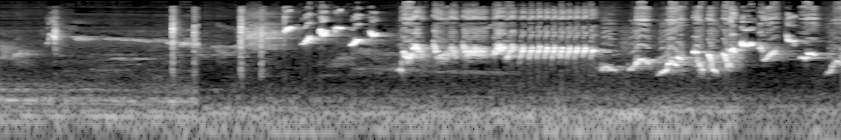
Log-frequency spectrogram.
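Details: Wild magpie-robin opening with a few sharp whistles and clicks, then launching into an energetic song of rapid buzzy trills and varied rising and falling whistled notes.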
